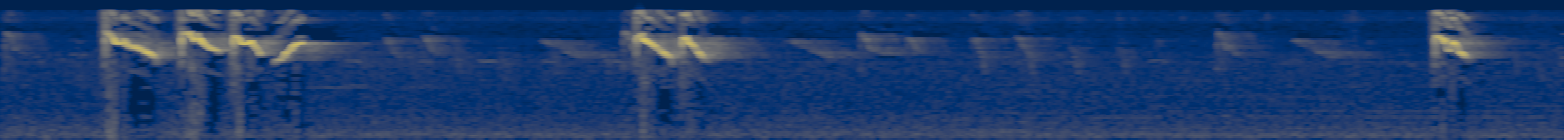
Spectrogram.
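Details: High, thin "wit wit" calls of an oriental white-eye, played as a tutor and lure for other caged white-eyes. A fast burst of three down-slurred whistles, a pause, a pair of similar notes, then one final sharp whistle. Faint background hiss.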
